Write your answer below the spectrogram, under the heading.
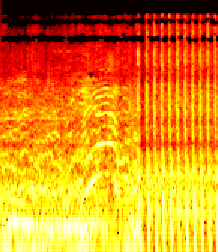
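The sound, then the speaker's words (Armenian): Gunfire from American soldiers shooting into the air at a crowded airport in Afghanistan during a chaotic evacuation: crowd noise and a wailing voice come first, then a loud, rapid burst of many shots in a steady rhythm. “Ամերիկացի զինծառայողները օդ են կրակում ամբողջ օտանավերից հեռու պահելու համար”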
